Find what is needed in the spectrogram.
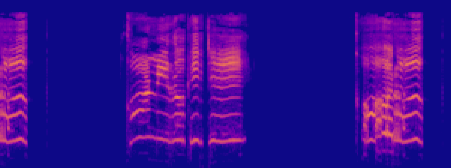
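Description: A high, squawky, bird-like cartoon voice calling "Ko'ruk?" ("Who is free of disease?") three times, each call about a second long with a short pause between them.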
